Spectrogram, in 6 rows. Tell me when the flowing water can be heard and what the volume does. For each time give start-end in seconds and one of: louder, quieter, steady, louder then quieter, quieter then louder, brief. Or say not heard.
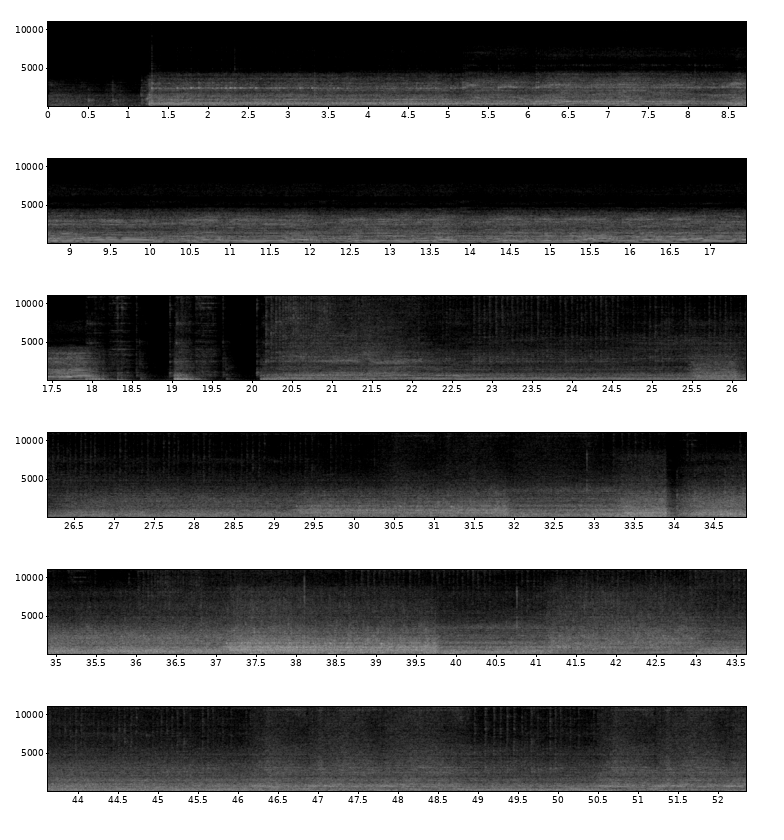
25.4-52.3 louder then quieter.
